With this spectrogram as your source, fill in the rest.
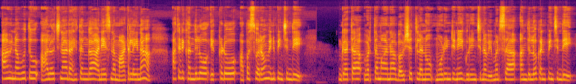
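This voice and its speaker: A woman reads a novel aloud in a high voice. She keeps a level, flat delivery with little movement in pitch, reading steadily as an audiobook narrator. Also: normal speed.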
